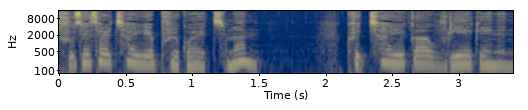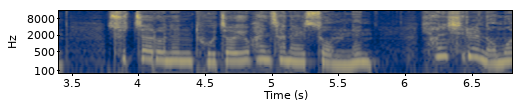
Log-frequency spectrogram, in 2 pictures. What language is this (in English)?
Korean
